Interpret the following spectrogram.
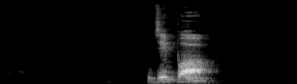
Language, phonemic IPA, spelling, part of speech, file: Odia, /d͡ʒibɔ/, ଜୀବ, noun, Or-ଜୀବ.oga
- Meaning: 1. life 2. living being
